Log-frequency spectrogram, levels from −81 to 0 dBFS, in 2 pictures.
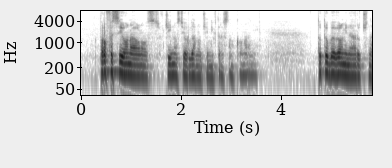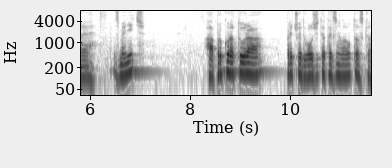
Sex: male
